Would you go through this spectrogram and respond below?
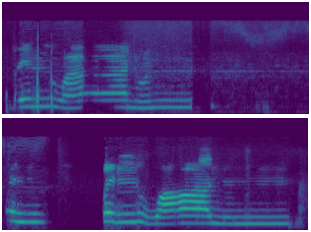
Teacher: So that's why alif madda, you stretch the wa sound out for 2 seconds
